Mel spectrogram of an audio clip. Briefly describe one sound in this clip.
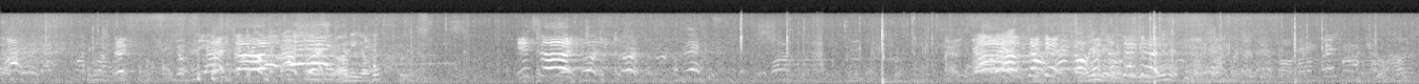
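Men shout loudly across an open outdoor field.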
